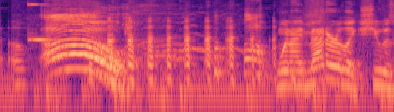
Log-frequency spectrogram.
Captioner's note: both laugh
